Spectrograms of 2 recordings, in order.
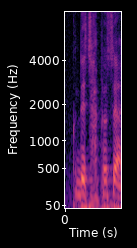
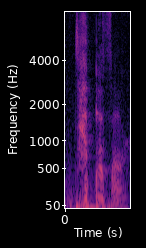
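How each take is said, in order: First: Said in the usual way. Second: Whispered, barely voiced answer; whispered reply to his own question; hushed answer. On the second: Real, not acted. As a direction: breathe the answer out as if confiding. Answers own question under breath.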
